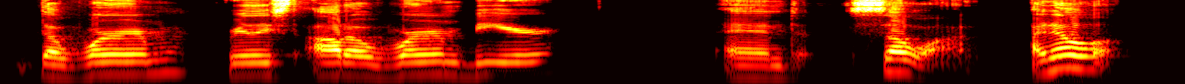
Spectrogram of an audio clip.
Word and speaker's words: Warmbier: had the murder of although it says warm his name looks like warm beer but way back when that stories were coming out they even showed how to pronounce it and the article on CNN and said his name was pronounced worm beer and then Dennis Rodman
